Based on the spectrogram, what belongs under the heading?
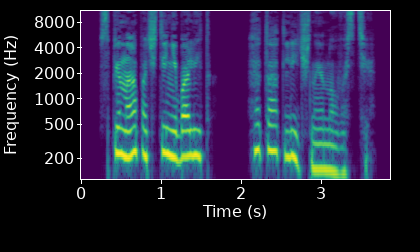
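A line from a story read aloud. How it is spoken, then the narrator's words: Sigh. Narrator (Russian): вздохнула женщина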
